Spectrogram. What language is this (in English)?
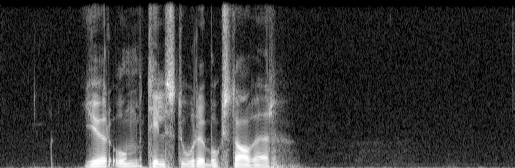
Norwegian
